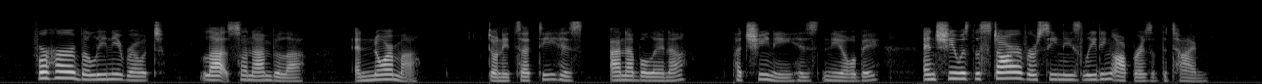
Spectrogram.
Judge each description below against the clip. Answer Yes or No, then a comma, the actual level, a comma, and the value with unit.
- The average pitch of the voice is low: No, high, 200 Hz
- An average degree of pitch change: Yes, average, 4.8 semitones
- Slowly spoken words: Yes, slow, 130 wpm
